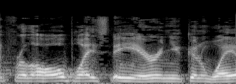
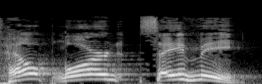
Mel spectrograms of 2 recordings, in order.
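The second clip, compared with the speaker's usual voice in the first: much higher, loud panicked plea; desperate cry; 10 semitones higher, 3 dB louder, much slower than usual. Retold or imitated. Peter sinking in the waves, crying to the Lord in panic. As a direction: call out like a drowning man.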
